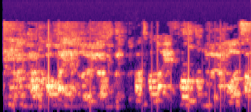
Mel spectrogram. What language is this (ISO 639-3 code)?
zho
